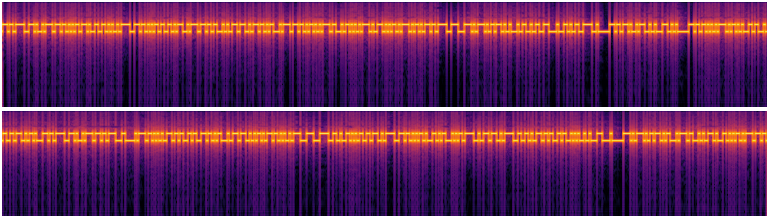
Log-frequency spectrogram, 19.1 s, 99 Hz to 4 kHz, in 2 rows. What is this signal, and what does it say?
TTY/TDD text telephone tones, about 45.45 baud. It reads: THE SHIFT SIZE CAN BE DECREASED TO 22.725 HZ, REDUCING THE OVERALL BAND FOOTPRINT SUBSTANTIALLY. BECAUSE
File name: teletype-RTTY-45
